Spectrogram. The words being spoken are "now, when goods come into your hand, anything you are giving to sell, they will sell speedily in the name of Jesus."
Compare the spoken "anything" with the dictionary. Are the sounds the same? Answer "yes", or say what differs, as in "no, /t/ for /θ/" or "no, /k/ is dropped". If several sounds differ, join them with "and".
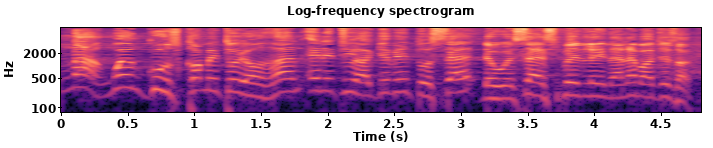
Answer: no, /t/ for /θ/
